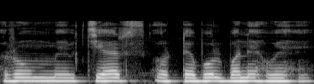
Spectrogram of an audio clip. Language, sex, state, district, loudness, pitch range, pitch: Hindi, male, Jharkhand, Ranchi, -12 LUFS, 150-160 Hz, 155 Hz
